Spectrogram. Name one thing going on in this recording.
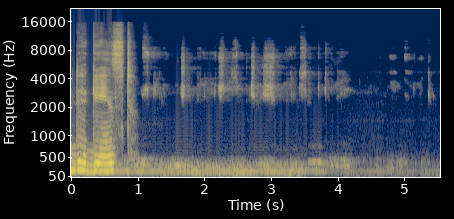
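An elderly man speaks steadily through a microphone.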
